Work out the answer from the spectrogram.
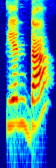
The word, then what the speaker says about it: tienda: Remember that in Spanish you actually pronounce every letter, and the vowels are always the same. They always sound the same. So you don't need to worry about this a or a. No, tienda, the a is always the same.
